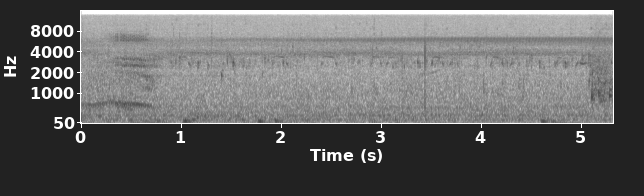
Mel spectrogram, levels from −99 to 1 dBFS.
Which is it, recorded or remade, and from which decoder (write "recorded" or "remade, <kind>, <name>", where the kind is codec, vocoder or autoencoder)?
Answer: recorded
